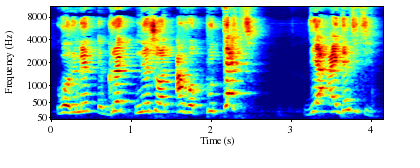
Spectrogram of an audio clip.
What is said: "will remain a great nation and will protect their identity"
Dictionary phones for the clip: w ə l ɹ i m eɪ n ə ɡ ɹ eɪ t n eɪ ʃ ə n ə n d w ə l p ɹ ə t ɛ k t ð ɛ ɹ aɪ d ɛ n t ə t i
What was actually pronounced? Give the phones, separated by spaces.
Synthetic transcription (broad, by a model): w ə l ɹ i m eɪ n ə ɡ ɹ eɪ t n eɪ ʃ ə n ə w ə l p ɹ ə t ɛ k t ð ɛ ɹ aɪ d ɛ n t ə t i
